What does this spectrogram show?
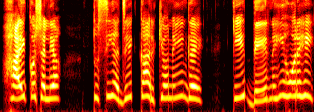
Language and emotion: Punjabi, surprised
